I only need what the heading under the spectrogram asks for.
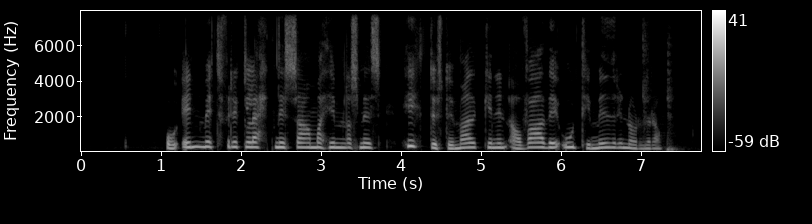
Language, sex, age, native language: Icelandic, female, 20-29, Icelandic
